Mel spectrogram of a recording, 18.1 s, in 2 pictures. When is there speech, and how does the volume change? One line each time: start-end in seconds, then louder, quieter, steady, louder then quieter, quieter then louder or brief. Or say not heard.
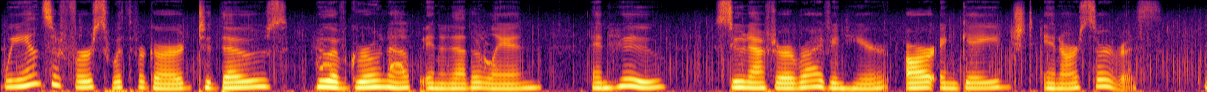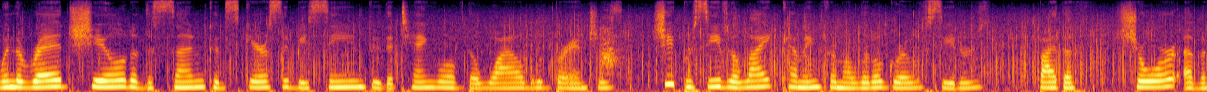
0.0-18.0 steady.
